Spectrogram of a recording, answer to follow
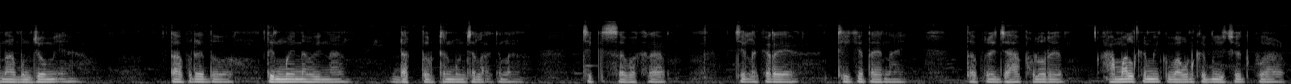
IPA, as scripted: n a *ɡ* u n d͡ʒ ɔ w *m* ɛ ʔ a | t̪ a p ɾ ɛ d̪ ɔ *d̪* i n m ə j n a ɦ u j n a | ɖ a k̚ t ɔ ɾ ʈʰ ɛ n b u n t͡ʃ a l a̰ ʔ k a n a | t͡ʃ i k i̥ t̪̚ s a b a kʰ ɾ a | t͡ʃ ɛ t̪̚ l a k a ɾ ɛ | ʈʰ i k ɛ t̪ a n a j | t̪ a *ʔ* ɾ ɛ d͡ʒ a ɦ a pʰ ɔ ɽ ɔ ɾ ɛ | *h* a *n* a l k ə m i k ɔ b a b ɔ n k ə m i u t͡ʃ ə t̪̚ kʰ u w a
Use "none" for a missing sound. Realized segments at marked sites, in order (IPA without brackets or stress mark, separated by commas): b, m, t̪, p, h, m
